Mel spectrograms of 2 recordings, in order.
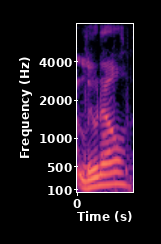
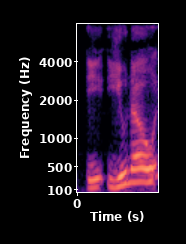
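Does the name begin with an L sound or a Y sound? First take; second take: L sound; Y sound. First: The name begins with an L sound. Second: The name begins with a Y sound. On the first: The speaker calls it wrong. "I will probably continue to say it wrong" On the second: The speaker calls it right. "Yuno and not Luno"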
